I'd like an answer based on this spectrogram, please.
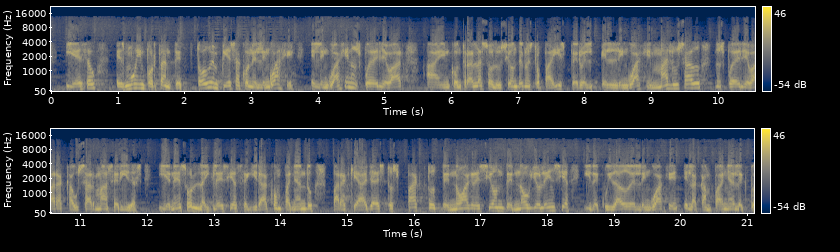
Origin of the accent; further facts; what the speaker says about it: Colombia; a que seamos capaces de unirnos como colombianos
